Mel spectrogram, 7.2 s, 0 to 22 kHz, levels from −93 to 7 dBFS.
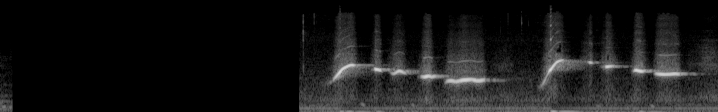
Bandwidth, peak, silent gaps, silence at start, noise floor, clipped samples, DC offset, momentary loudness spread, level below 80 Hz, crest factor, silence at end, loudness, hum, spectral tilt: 12.5 kHz; -6 dBFS; none; 3.3 s; -51 dBFS; under 0.1%; under 0.1%; 9 LU; -60 dBFS; 16 dB; 0.35 s; -18 LUFS; none; -2 dB/octave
